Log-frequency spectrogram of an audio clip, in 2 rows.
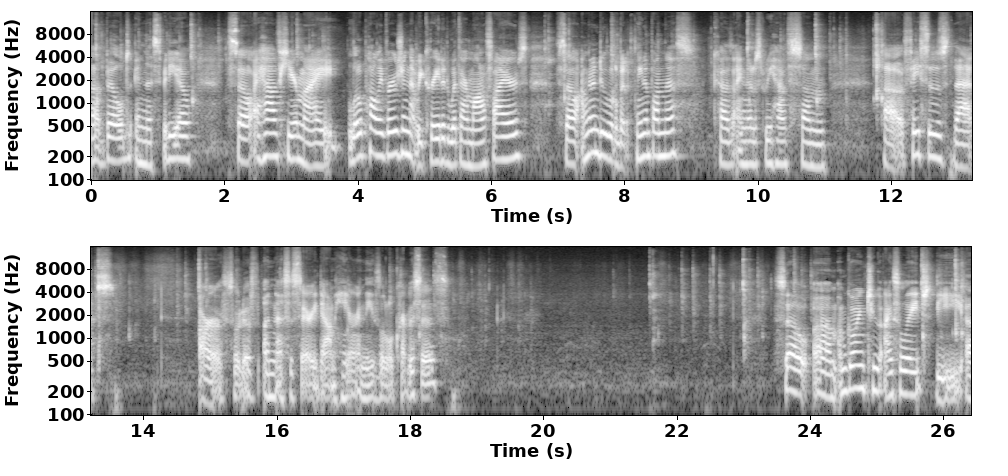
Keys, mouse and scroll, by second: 21.7 s, 26.1 Tab.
